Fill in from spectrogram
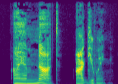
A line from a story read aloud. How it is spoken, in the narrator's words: she said calmly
